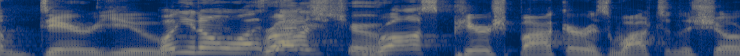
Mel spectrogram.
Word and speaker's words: Pierschbacher: uh he is tough tough name to pronounce Pier spacher you got because you got to get the sh in there the sh yes Ross no s no h sound but then you got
